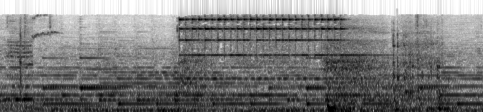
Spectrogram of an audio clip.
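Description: A car phone in Count Olaf's car rings with a bright, trilling electronic bell, loud, in a sustained burst over a busy tonal background, then fades as the ringing stops.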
